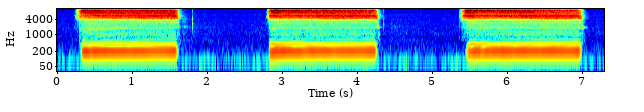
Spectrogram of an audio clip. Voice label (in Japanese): 子音Z 長い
